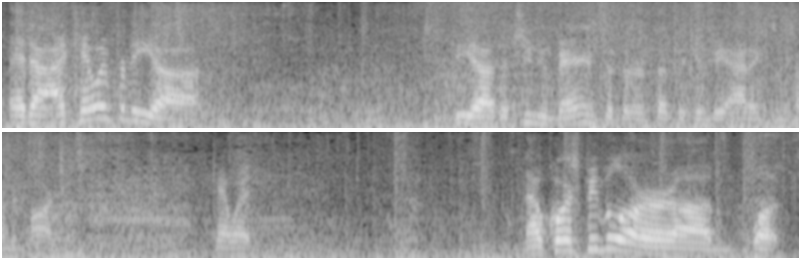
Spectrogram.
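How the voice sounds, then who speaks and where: A man talks through his game in a loose, rambling way, his voice sitting a bit high. He swears readily when the play goes badly. Loud game sounds run underneath the whole time. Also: animated, moderate pace, pauses often, background noise. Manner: profane, easily frustrated, rambling with restarts. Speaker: gamer commentating his play. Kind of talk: casual gameplay commentary. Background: video game sounds.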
